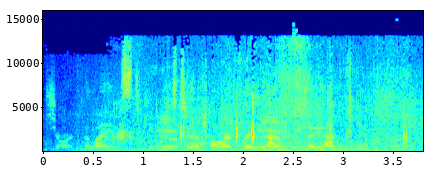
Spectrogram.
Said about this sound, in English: She takes me out on a boat to look at her floating forests.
